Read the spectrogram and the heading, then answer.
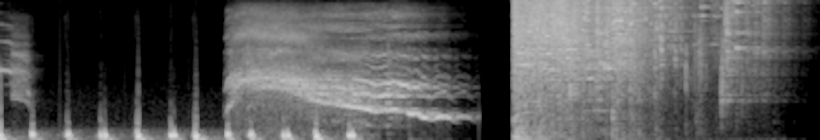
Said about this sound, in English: With the piercing shatter of a glass, I hear it.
